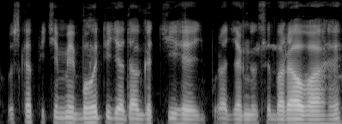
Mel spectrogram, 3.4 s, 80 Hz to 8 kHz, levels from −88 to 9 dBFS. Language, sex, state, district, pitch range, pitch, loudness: Hindi, male, Arunachal Pradesh, Longding, 105-120 Hz, 110 Hz, -23 LUFS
